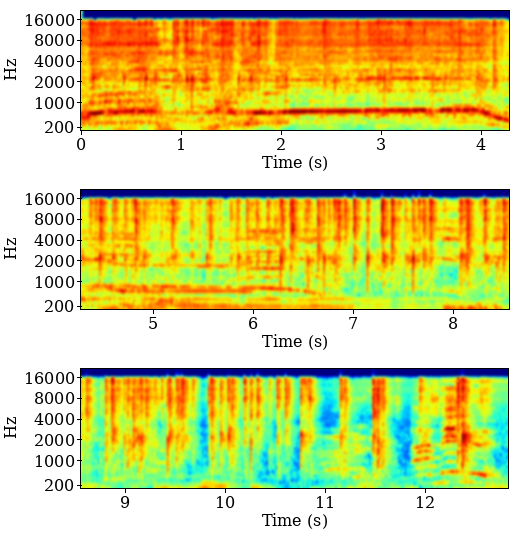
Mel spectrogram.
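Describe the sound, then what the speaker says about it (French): A church congregation cheers, claps and shouts during a prayer service, as sustained singing and music give way to loud rhythmic clapping and whoops from the crowd. The acclamation is close and energetic. "acclamez le roi des rois"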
